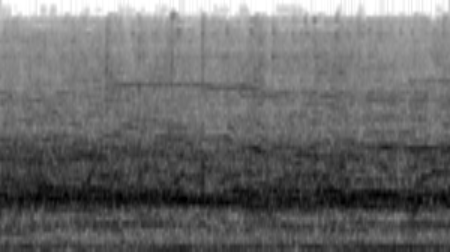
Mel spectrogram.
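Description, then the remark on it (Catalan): A deafening crowd roars and cheers continuously along the streets of Siena on the final climb of the Strade Bianche cycling race, a few metres before the finish at Piazza del Campo; a dense wall of shouting voices that stays loud and steady throughout without a break. “Aquests crits assordidors del públic són els carrers de Siena, en l'última pujada de la prova, uns metres abans de l'arribada a la Piazza del Campo.”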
